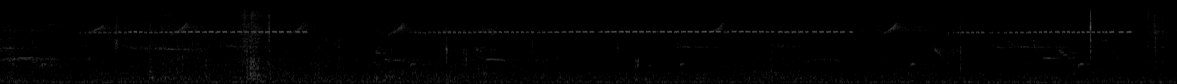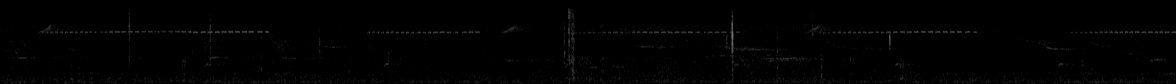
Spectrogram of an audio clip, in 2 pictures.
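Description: An insect calling: a steady high-pitched trill in repeated phrases of two to three seconds with short gaps between them. A few sharp clicks stand out above it, the loudest a little before the end.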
